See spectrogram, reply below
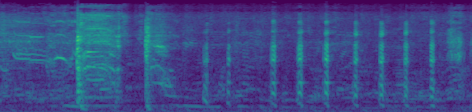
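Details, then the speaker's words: A young child playfully imitates his father's cough in hospital: two forceful, harsh cough-like bursts, then a quick run of short, clipped coughs. "he was even he was even mimicking your cough well there you are"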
